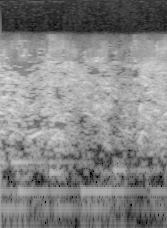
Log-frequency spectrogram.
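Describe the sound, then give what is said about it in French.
An angry mob shouts and screams in a dense, continuous uproar of many voices overlapping, with steady loudness and no pauses throughout. “Les hurlements fusent de partout.”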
